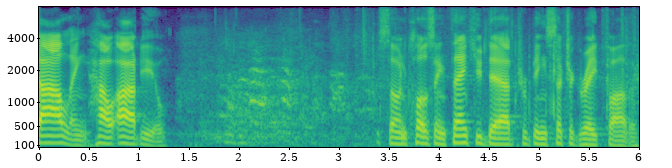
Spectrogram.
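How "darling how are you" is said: put-on heavy Hungarian accent laid on thick, loud, slow. Imitating a father answering the phone: imitating a thick Hungarian accent. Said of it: "saying in his thick Hungarian accent".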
